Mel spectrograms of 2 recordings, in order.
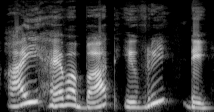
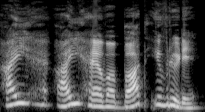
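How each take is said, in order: First: Slow, with a small gap between "every" and "day"; small pause before day. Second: Every day said as one word, no pause between every and day; run together, no pause. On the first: Teacher shows the right way, a small pause between every and day. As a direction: leave a short break between every and day. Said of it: "थोड़ा सा रुकना है". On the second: Teacher shows the wrong way, running every day together. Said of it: "ऐसे नहीं बोलना है". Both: Shown as a demonstration.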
